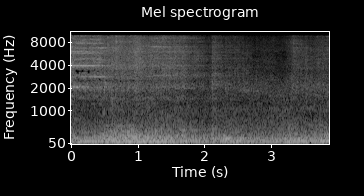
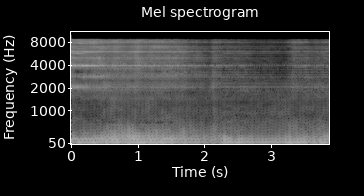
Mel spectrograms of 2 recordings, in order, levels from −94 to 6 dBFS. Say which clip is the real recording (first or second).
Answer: first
